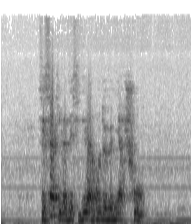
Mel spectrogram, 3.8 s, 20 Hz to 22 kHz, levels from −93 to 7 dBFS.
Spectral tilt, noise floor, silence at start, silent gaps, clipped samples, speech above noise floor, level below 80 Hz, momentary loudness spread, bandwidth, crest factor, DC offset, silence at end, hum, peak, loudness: -8.5 dB/octave; -32 dBFS; 0.05 s; none; under 0.1%; 22 dB; -36 dBFS; 8 LU; 16 kHz; 12 dB; under 0.1%; 0 s; 50 Hz at -25 dBFS; 0 dBFS; -11 LUFS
